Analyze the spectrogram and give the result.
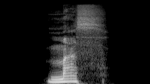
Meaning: Switzerland and Liechtenstein standard spelling of Maß
- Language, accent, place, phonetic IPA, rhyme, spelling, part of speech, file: German, Germany, Berlin, [mas], -as, Mass, noun, De-Mass.ogg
